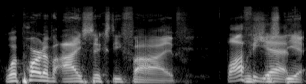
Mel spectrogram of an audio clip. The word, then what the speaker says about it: Lafayette: I love how you say it though, Lafayette. Very fancy. I don't know if it's just like because like at least in Indiana, it's just like Lafayette. Like it's Lafayette, West Lafayette.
